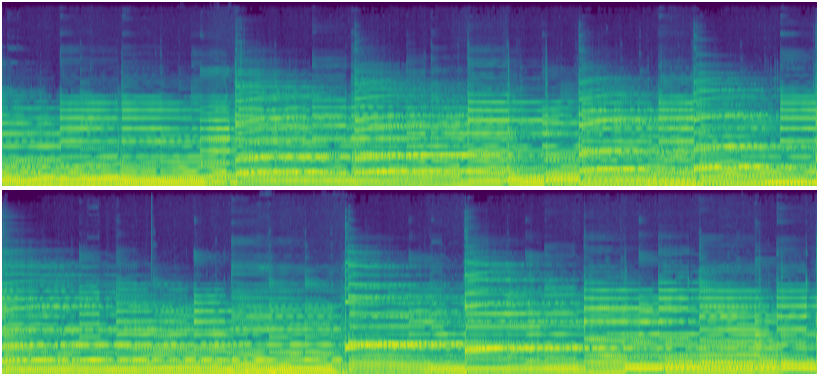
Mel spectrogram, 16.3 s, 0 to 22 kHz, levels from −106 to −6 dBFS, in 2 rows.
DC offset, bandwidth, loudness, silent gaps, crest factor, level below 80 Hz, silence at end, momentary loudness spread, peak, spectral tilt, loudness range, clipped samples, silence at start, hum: under 0.1%; 5.8 kHz; -16 LUFS; none; 10 dB; -24 dBFS; 0 s; 2 LU; -6 dBFS; -10 dB/octave; 1 LU; under 0.1%; 0 s; none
